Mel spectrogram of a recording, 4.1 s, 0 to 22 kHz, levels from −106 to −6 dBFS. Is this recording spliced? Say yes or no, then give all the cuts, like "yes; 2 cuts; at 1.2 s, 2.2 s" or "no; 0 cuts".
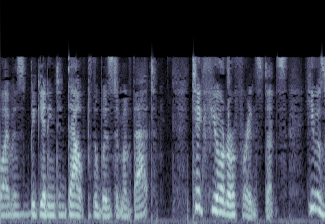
no; 0 cuts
